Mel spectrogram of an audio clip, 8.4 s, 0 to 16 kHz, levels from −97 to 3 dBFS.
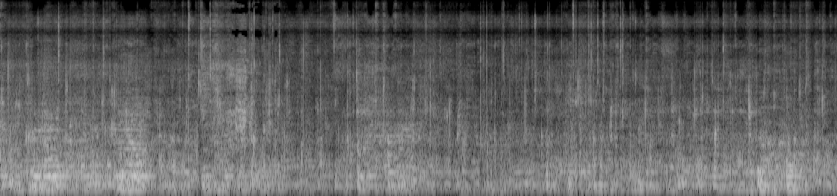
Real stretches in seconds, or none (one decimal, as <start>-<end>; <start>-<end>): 2.3-2.8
